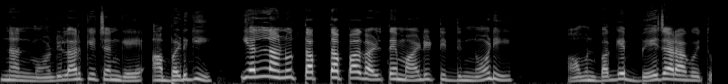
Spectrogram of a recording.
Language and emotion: Kannada, sad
